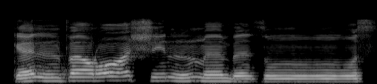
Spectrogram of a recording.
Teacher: Shin harus tafashi, yaitu disebarnya udara sebelum keluar dari rongga mulut. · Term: huruf shin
